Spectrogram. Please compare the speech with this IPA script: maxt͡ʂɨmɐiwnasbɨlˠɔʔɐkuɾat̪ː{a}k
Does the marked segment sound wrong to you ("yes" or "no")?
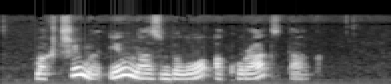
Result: no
